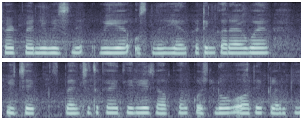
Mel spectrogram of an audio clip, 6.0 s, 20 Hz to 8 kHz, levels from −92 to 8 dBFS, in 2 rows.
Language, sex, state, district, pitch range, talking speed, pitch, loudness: Hindi, female, Chhattisgarh, Rajnandgaon, 210-225 Hz, 250 wpm, 220 Hz, -17 LUFS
